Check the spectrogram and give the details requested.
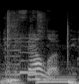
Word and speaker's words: envelop: able to use them properly the first word pronounced envelope is a verb to envelop is to surround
